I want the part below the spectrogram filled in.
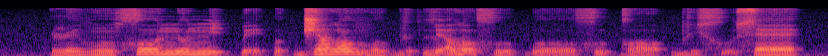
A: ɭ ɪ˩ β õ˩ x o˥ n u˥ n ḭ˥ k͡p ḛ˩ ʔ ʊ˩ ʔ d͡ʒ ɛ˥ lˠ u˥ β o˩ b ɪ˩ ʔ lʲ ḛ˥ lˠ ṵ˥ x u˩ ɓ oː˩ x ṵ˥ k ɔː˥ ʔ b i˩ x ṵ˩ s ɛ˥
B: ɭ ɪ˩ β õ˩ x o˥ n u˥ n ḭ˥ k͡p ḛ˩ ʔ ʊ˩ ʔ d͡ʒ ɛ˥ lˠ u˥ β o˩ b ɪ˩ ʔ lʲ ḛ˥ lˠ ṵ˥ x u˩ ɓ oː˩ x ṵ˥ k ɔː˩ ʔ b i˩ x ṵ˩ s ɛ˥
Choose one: B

